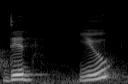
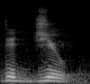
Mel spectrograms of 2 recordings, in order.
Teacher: In the case of did you and don't you, it's also, in addition to palatalization, it's also affrication.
